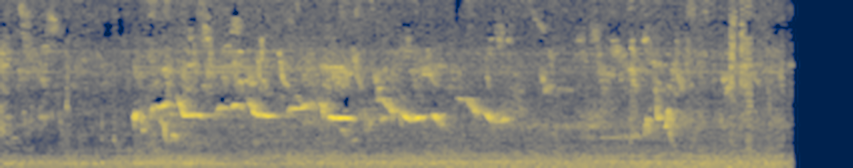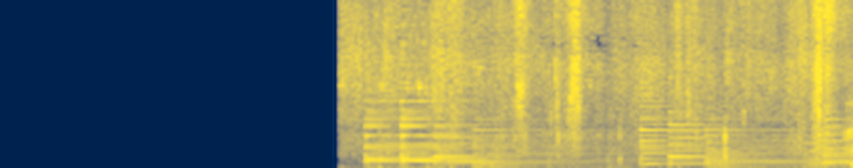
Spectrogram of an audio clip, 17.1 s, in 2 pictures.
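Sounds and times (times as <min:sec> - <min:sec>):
songbird chirping: 0:00.0 - 0:07.9, 0:12.0 - 0:17.0
steady low hum: 0:00.0 - 0:07.9.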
